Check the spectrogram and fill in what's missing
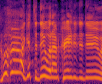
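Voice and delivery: high, thrilled cheer; giddy light bulb cheering; excited light bulb. Pretend. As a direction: whoop with joy at finally being used. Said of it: "I can just see the excitement of the light bulb saying".

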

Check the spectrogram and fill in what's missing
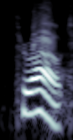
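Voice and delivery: "Throughout" burst out high and loud; emphatic exclaim. Real, not acted. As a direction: hit "Throughout" like a big announcement. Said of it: "I'm not gonna spend fifteen minutes on throughout".

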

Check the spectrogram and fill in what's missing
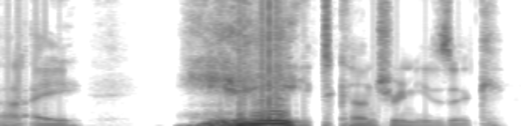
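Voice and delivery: hugely drawn-out, loud HATE; almost a Trump impression, slow and loud. Real, not acted. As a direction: stretch "hate" out in a big swooping bellow. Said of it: "said that almost in a Trump voice".

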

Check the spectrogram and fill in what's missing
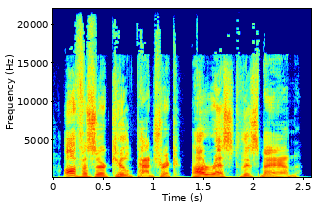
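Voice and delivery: loud, high shouted command; acted shout. Political boss ordering the police chief, loud acted shout. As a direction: shout the order, drawing out the end. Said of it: "pulls the chief of police from the crowd and shouts".

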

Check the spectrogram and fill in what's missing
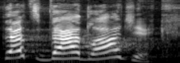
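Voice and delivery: laughing. Real, not acted. Laughs at the bad logic.

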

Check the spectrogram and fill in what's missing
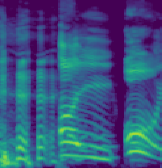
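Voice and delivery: high, badly faked British accent; mock British accent. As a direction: flounder through a cartoon Brit voice. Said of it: "I don't fucking know how to do this".

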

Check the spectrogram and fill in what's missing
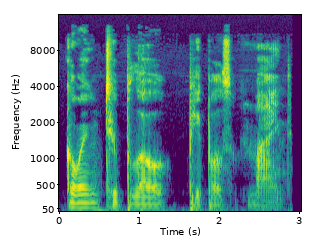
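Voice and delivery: hushed, slow whisper. Real, not acted. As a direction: drop to a secretive whisper. Building suspense about new song.

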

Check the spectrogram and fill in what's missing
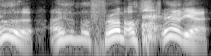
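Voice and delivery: very slow, hammed-up Australian accent; mock Australian Kyrie. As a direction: drag every word out like a cartoon Aussie. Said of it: "He's like".

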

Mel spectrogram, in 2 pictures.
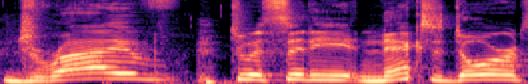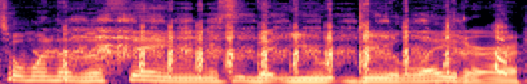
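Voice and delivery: high, fast, laughing complaint; laughing rant. Real, not acted. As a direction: rattle it off through laughter. Laughing rant about route.

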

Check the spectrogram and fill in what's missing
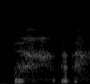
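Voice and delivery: a long breathless sigh of defeat; weary sigh. Retold or imitated. Wife sighing at husband's wait question, weary. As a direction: sigh out, worn down.

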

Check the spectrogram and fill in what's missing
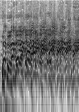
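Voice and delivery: real loud laughing fit. Real, not acted. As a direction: crack up loudly. Laughing at own story.

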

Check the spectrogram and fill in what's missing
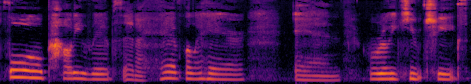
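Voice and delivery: slow, soft, adoring description; tender. Real, not acted. Describing newborn daughter's face.

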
